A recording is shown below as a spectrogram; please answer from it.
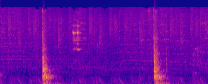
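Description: Two no-spin throwing knives thrown reverse grip hit and stick in a wooden target: one sharp thud about a second in, another about three seconds in.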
